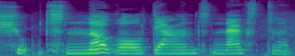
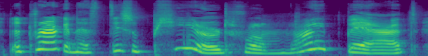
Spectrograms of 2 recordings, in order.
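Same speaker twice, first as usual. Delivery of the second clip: ordinary delivery, nothing marked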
